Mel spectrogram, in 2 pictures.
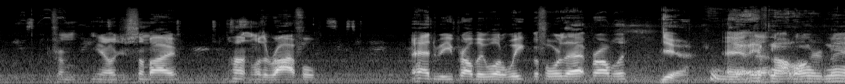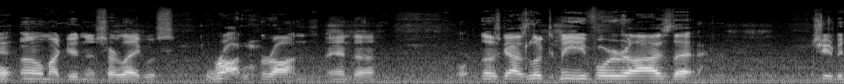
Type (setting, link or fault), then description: setting, inside a vehicle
